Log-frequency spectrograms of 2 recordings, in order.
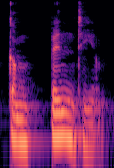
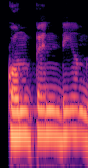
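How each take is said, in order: First: The first syllable has a reduced 'uh' vowel. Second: The first syllable has an open 'o' vowel. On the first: The speaker calls it right. "This is कंपेंडियम" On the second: The speaker calls it wrong. "ये कॉम्पेंडियम नहीं है"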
